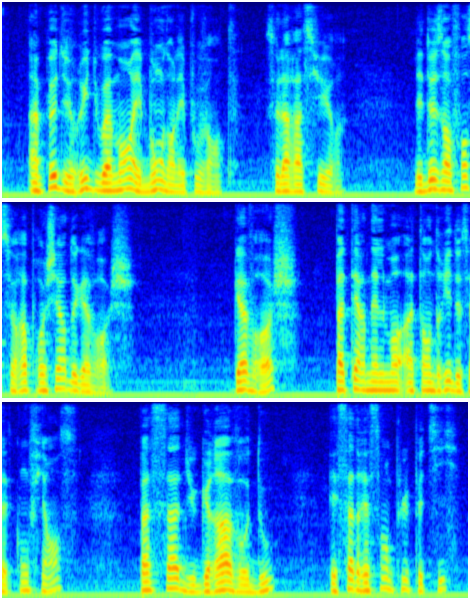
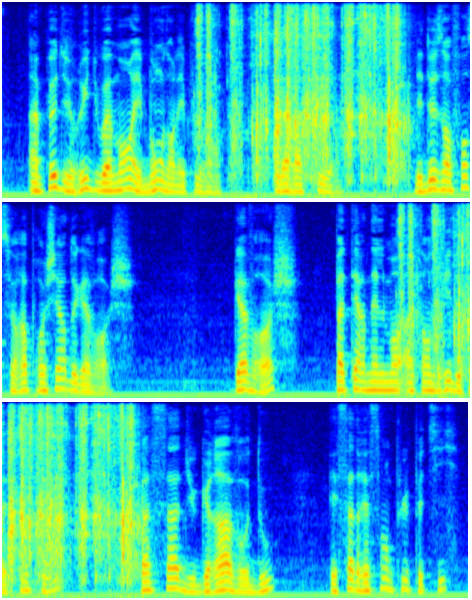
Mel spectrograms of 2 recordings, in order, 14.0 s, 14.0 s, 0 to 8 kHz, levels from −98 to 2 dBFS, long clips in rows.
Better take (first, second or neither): first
